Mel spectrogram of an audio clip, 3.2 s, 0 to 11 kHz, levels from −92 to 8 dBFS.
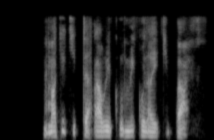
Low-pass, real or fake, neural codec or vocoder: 7.2 kHz; fake; codec, 16 kHz, 1 kbps, FreqCodec, larger model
